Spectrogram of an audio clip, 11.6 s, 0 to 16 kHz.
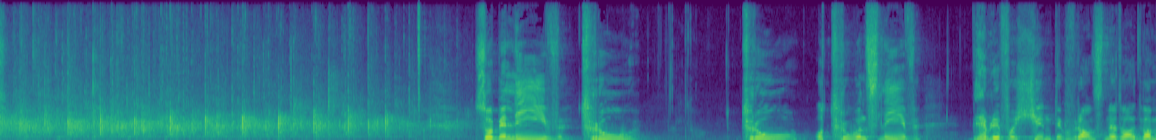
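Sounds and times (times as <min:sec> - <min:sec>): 
audience applause at a church conference: 0:00.0 - 0:04.8
speech: 0:04.8 - 0:06.5, 0:07.5 - 0:11.5.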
